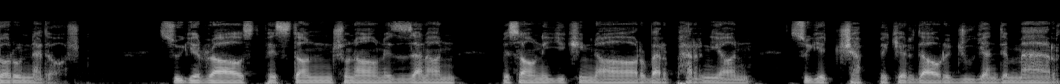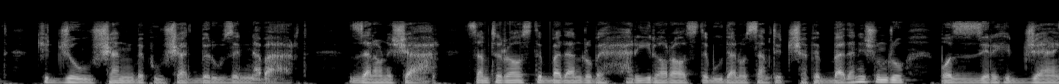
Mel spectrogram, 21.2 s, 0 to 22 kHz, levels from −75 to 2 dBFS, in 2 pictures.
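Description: From 12.95 to 16.25 s, the resampler restarted on every block: each 50 ms block converted from 48 kHz to 16 kHz in isolation, leaving edge errors heard as a 20 Hz ticking.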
